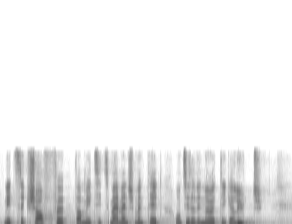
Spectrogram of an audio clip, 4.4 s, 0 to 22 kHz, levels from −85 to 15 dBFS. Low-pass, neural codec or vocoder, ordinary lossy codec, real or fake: 7.2 kHz; codec, 16 kHz, 0.8 kbps, ZipCodec; none; fake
